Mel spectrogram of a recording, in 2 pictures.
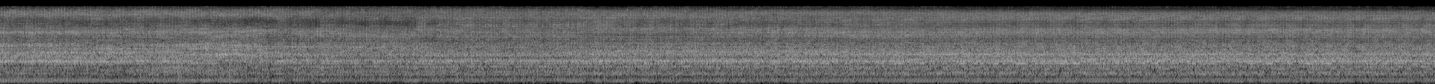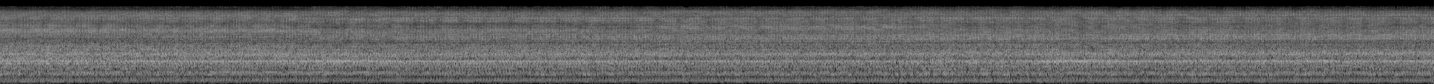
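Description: HILTI 12-volt cordless impact driver hammering steadily under heavy load as it bores a 1¼-inch speed bore spade bit into wood.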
